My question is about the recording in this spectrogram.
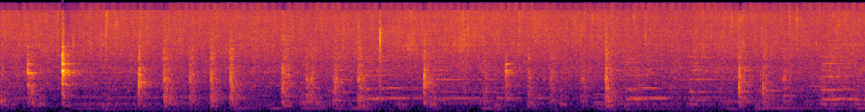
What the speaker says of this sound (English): And the onion is starting to fry a little bit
